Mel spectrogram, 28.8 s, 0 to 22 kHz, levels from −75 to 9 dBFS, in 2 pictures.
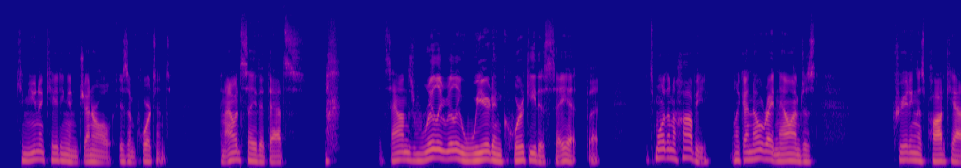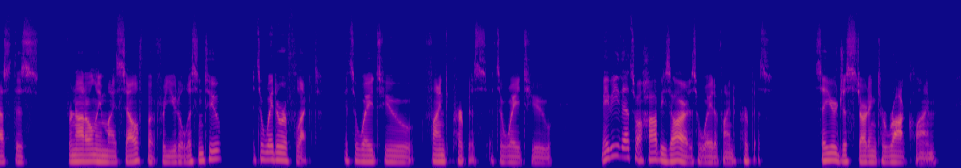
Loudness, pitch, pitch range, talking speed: -34 LUFS, 120 Hz, 105-135 Hz, 170 wpm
